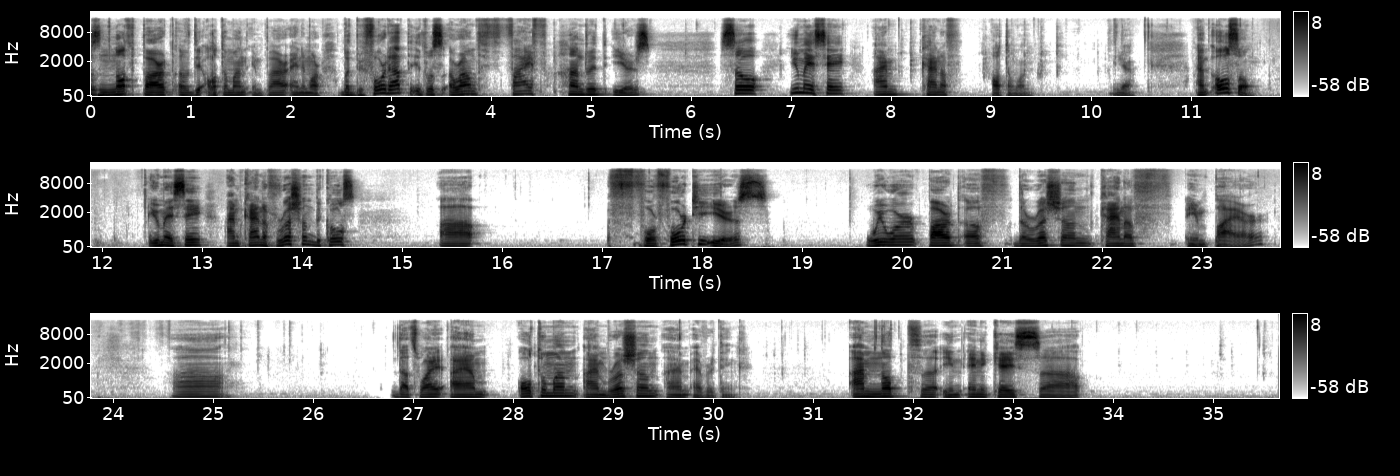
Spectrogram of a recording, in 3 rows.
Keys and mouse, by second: 9.1 alt+q, 27.9 alt+q, 28.5 g, 35.3-35.6 alt+shift+right drag.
